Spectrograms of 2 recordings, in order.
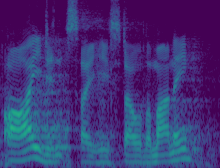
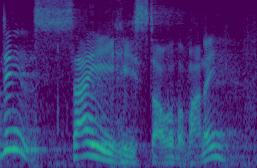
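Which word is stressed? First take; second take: I; say. First: The word 'I' is stressed. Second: The word 'say' is stressed. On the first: Someone else said it. "Now suggest somebody else did" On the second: The speaker only hinted at it. "I merely suggested it"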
